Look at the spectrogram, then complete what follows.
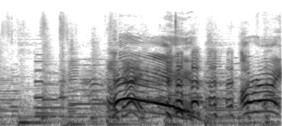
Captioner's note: laughter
